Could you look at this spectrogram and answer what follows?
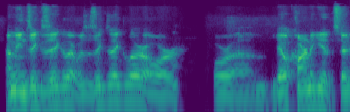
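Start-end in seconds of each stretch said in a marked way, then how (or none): none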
